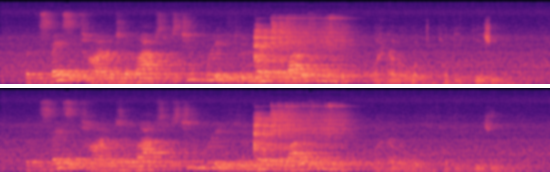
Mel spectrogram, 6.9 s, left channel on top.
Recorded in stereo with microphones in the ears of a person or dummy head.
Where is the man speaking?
30° left (ahead or behind), 0.8 m.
